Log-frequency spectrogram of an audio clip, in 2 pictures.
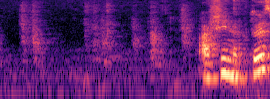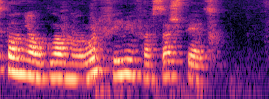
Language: Russian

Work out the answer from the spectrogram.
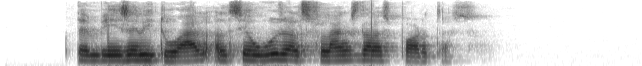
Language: Catalan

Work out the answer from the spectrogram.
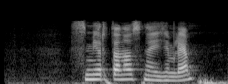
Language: Russian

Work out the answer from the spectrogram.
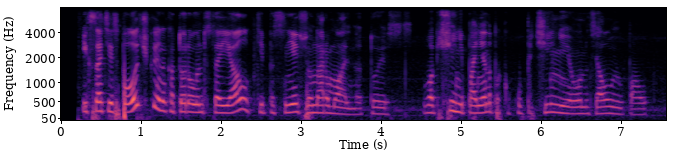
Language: Russian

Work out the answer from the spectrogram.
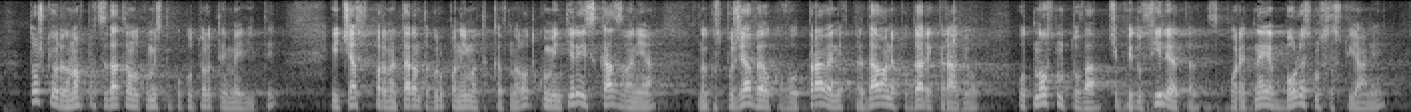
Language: Bulgarian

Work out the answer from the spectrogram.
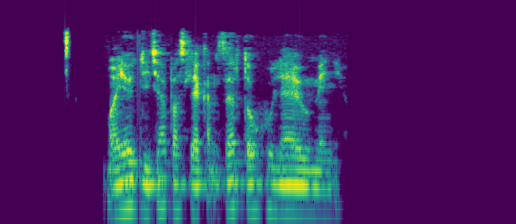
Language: Belarusian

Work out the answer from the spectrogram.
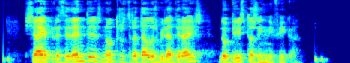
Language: Galician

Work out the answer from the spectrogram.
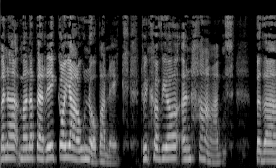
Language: Welsh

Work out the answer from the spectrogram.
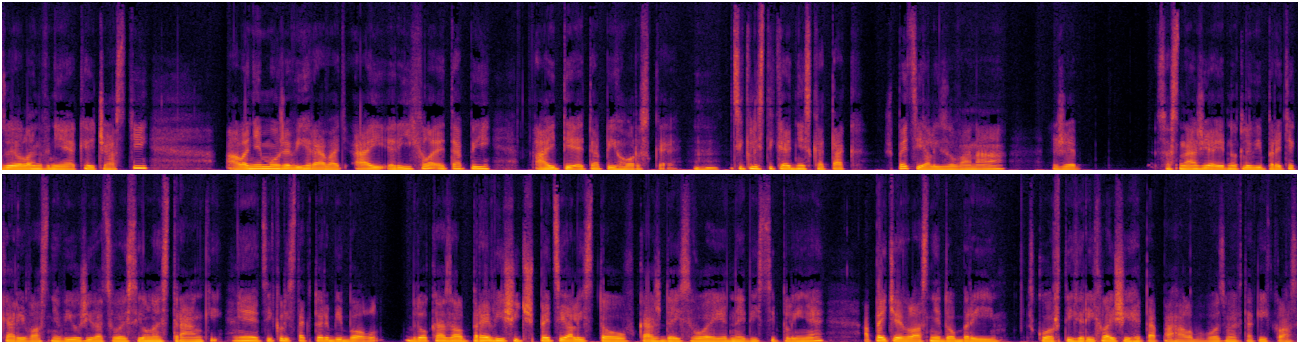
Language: Slovak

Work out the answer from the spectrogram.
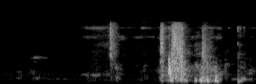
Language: Swahili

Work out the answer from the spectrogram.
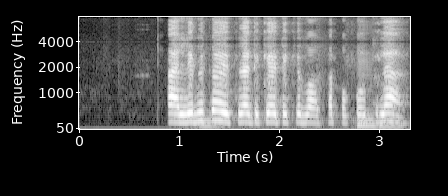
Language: Odia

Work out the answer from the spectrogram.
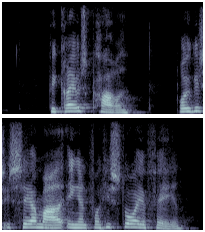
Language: Danish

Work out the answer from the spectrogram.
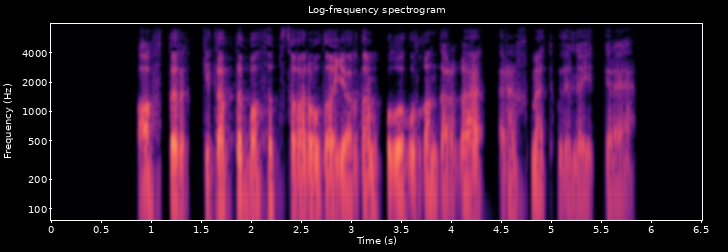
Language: Bashkir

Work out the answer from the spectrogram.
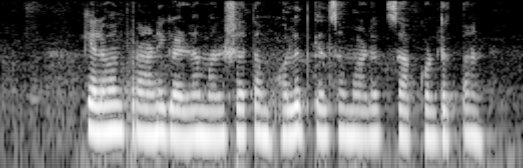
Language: Kannada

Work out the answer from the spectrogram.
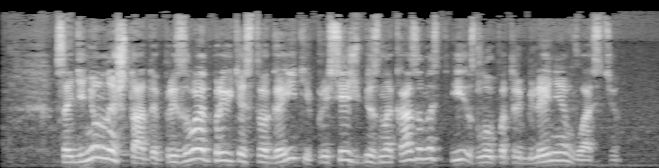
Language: Russian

